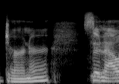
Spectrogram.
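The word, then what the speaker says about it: döner: So every time I was like, oh, doner, he was like, it's actually pronounced Durner.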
